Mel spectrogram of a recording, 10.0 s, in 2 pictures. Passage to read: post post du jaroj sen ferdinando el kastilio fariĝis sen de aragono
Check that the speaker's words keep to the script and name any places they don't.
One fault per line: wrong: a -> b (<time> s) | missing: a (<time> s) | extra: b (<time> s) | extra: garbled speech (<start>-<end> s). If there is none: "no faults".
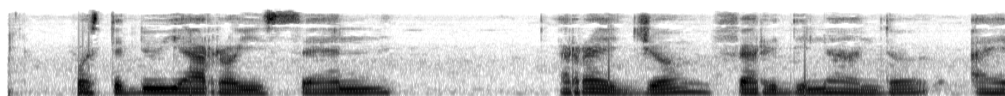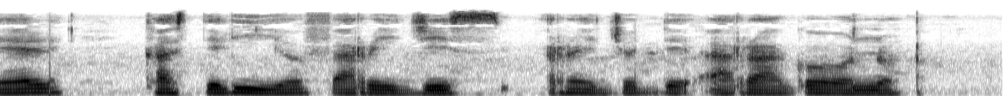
missing: post (0.6 s)
extra: reĝo (2.9 s)
wrong: sen -> reĝo (7.9 s)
